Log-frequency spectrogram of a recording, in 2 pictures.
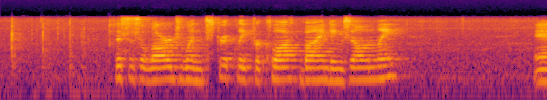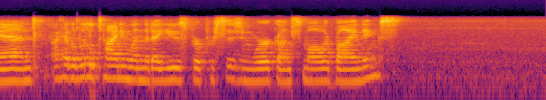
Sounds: speech

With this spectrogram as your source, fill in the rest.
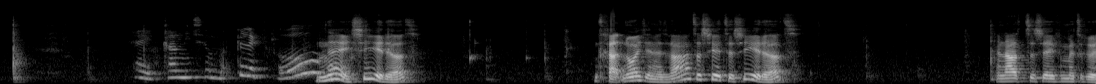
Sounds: speech

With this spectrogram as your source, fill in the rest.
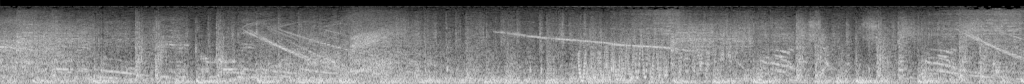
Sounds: music

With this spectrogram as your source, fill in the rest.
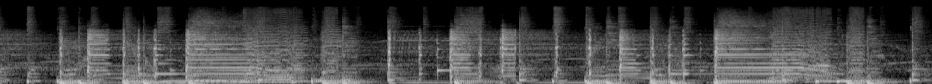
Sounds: musical instrument
strum
music
plucked string instrument
guitar

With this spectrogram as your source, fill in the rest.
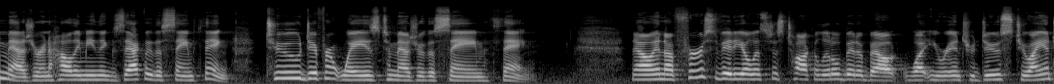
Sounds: speech

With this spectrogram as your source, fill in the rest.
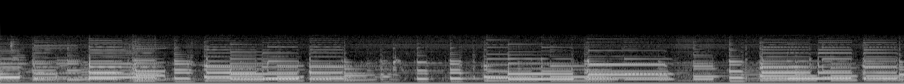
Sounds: electric guitar
plucked string instrument
strum
musical instrument
guitar
music

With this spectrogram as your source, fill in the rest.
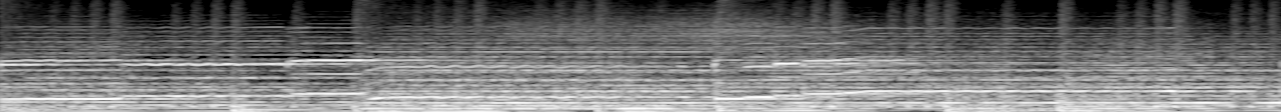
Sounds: playing erhu

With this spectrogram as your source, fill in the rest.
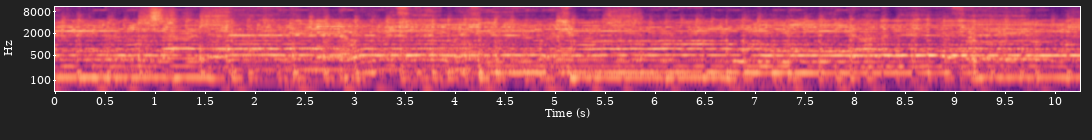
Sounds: vocal music

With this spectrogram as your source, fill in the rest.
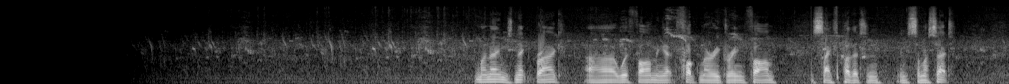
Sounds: animal
chicken
livestock
bird

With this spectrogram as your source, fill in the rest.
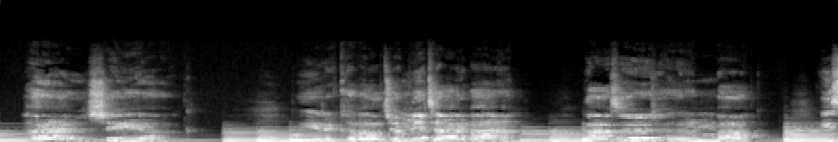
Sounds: music

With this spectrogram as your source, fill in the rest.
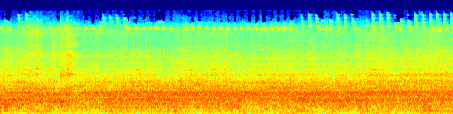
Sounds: clickety-clack
railroad car
rail transport
train

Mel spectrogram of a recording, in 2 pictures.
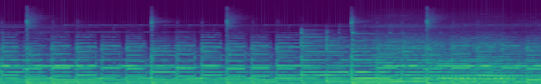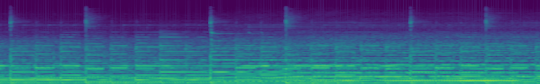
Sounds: music

